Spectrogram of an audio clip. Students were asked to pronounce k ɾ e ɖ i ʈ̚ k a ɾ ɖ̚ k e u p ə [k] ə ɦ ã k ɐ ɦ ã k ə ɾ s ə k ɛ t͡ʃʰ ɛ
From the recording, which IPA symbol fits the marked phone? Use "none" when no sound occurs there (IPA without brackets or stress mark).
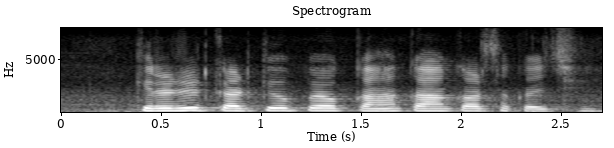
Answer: k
